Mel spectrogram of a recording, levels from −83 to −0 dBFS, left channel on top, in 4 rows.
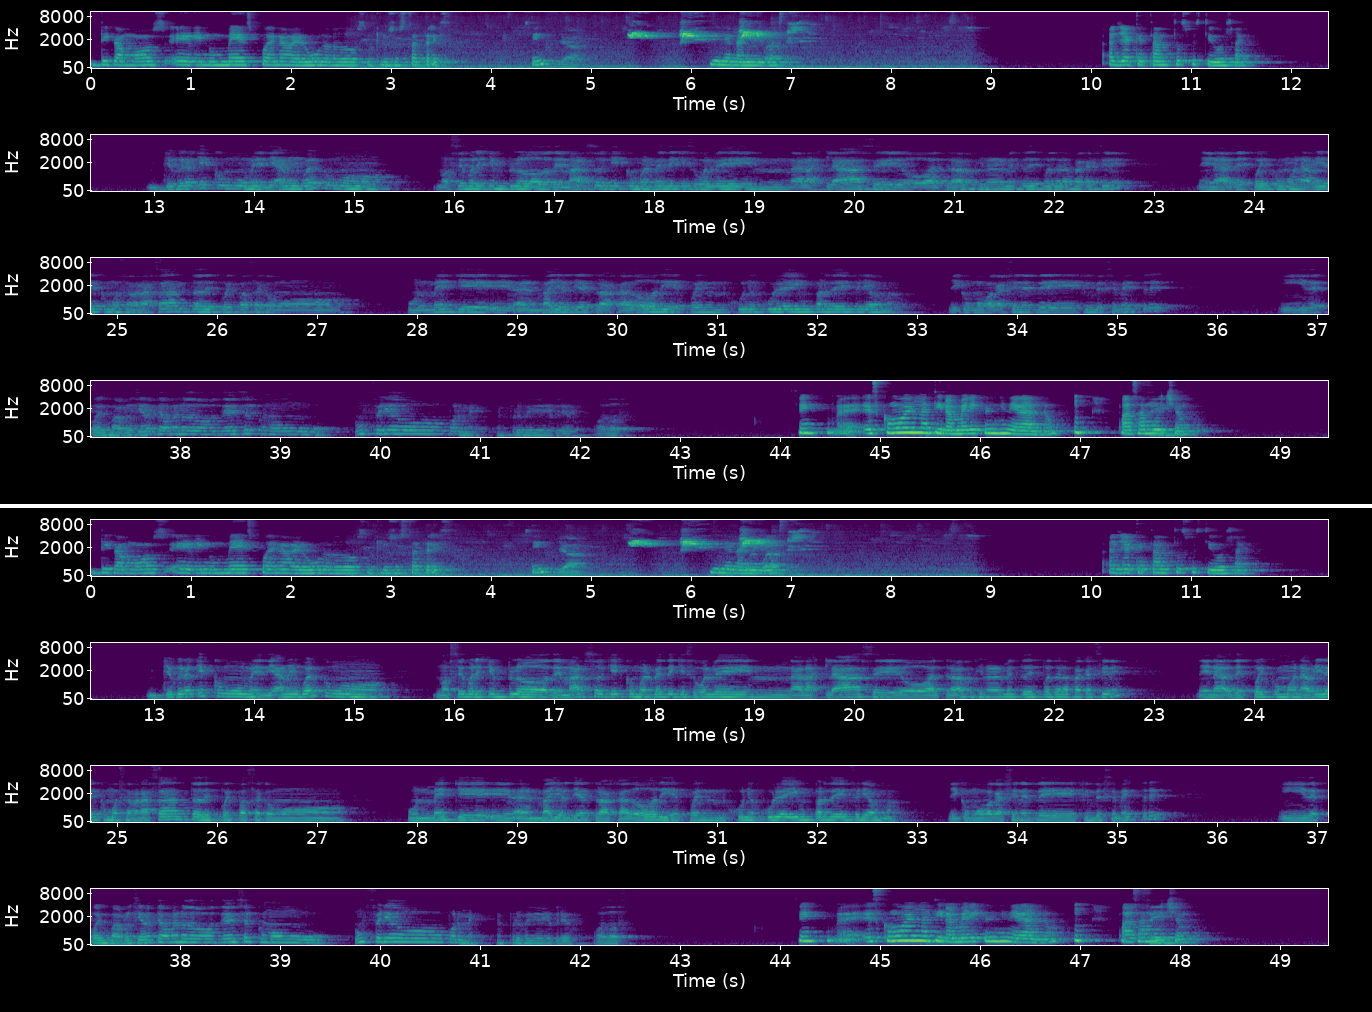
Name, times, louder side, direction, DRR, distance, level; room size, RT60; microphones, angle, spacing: voice 1, 0.0-3.6 4.4-4.6 6.2-6.9 10.2-11.6 44.2-47.1 47.4-48.1, left 2 dB, 25° left, 6 dB, 0.3 m, -29 dB
sound 1, 2.6-8.8, left 3 dB, 75° left, 0.8 m, -32 dB
voice 2, 6.5-7.1 12.9-15.3 15.8-22.7 23.4-27.3 27.9-32.8 33.3-35.5 36.6-39.5 39.8-42.5 47.7-47.9, right 4 dB, 65° right, 2 dB, 0.3 m, -37 dB
6.0 x 2.9 x 2.4 m, 0.72 s
head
